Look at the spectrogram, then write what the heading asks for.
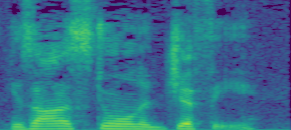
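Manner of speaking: plain reading voice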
